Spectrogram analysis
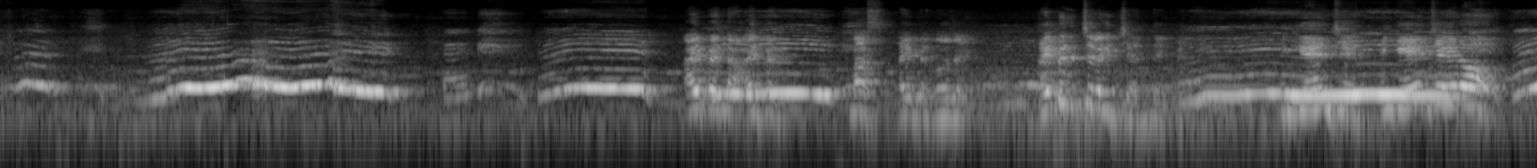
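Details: Young boy crying loudly in long wailing sobs while having a blood test by finger prick, with adults' voices comforting him in the background; child crying.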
